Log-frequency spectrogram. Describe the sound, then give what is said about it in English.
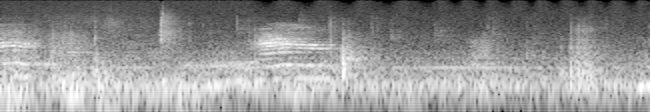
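A cat meows softly, with one clear meow amid a few fainter calls, all quiet and without talk. “what are you meowing at?”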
